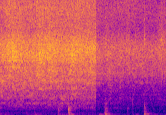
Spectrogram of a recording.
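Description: Mutton liver frying in hot oil, a steady loud sizzle with a few soft stirring scrapes and clinks from a spatula; the sizzle drops in intensity halfway through.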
